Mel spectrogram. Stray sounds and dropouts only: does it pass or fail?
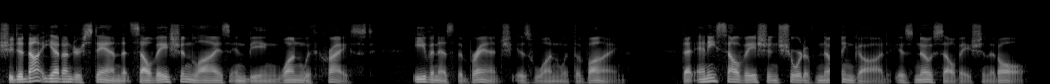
fail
